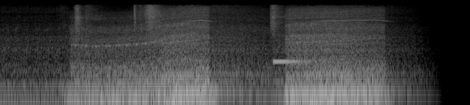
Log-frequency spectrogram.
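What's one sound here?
A truck engine revs up loudly as the truck pulls away.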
